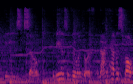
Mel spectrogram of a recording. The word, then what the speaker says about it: Willendorf: of billingdorf otherwise known as the venus of willendorf but it's austrian and w's are pronounced like these so the venus of villendorf and i have a small replica here that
